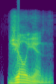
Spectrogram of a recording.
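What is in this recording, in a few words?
"gillion", American English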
